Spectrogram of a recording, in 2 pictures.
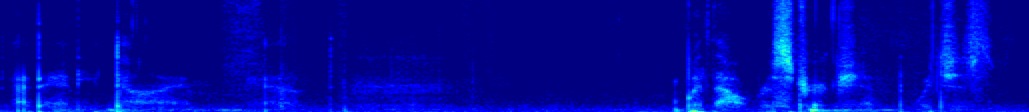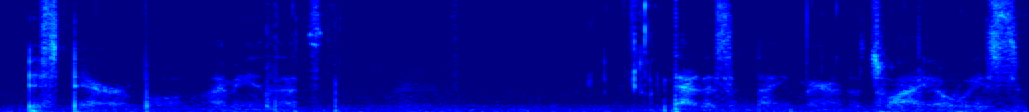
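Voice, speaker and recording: An ASMR video creator whispers softly and breathily close to the mic, rambling and explaining in a hesitant style. The audio quality is poor.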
